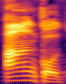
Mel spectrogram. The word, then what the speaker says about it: ankle: Eh, y la L al final es casi imperceptible, no es ankle, sino ankle, no es ankle, sino ankle. ¿Vale? Es algo muy típico en otros los hispanos el decir la L como española. Y no, casi no se pronuncia al final de palabra, ¿vale?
